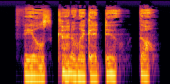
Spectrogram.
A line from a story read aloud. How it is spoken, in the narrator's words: he rasped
